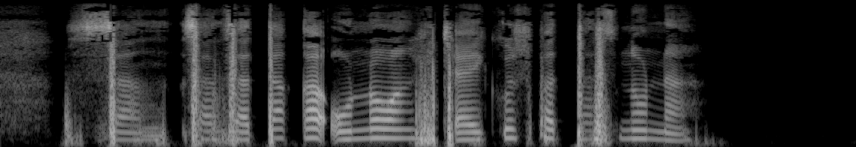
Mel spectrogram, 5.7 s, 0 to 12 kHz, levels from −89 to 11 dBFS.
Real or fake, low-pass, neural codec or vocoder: real; 10.8 kHz; none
